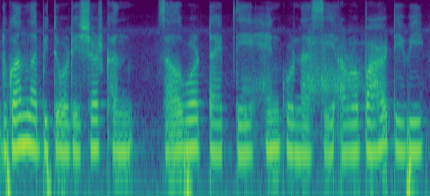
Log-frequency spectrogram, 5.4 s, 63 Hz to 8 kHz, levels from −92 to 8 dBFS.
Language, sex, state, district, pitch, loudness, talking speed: Nagamese, female, Nagaland, Kohima, 190 Hz, -19 LUFS, 180 wpm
